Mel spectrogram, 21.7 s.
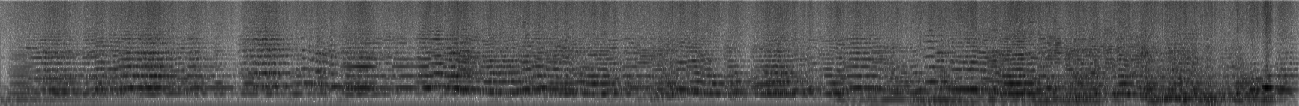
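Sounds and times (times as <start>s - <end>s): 
cello phrase in D: 0.0s - 21.6s.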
